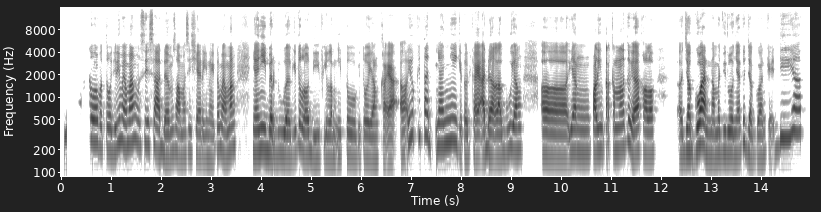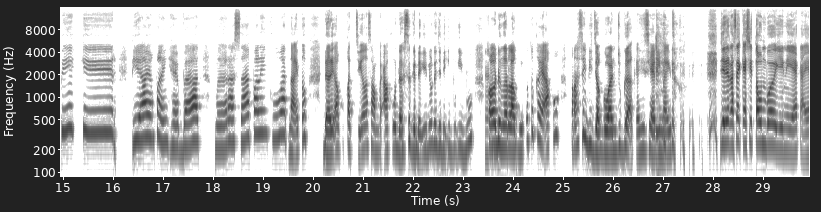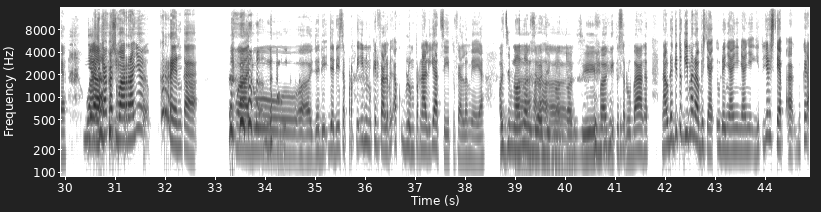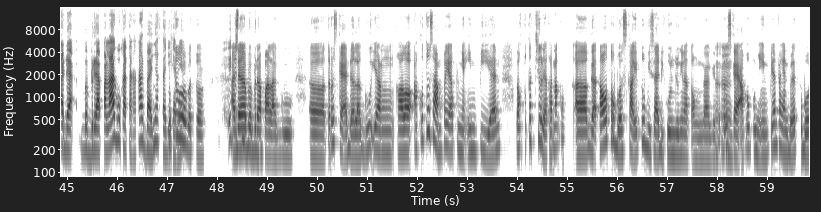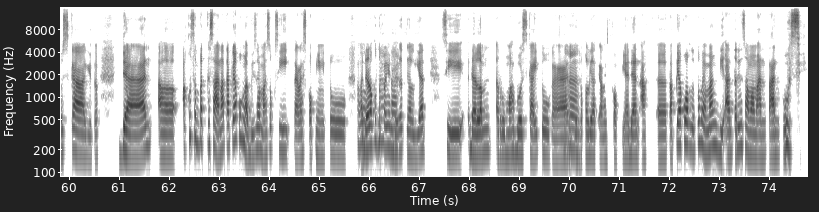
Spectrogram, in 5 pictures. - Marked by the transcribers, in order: singing: "Dia pikir, dia yang paling hebat, merasa paling kuat"; chuckle; laughing while speaking: "itu"; other background noise; laughing while speaking: "Iya iya"; laughing while speaking: "Enggak enggak"; chuckle; laughing while speaking: "sih"
- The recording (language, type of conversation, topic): Indonesian, podcast, Film atau momen apa yang bikin kamu nostalgia saat mendengar sebuah lagu?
